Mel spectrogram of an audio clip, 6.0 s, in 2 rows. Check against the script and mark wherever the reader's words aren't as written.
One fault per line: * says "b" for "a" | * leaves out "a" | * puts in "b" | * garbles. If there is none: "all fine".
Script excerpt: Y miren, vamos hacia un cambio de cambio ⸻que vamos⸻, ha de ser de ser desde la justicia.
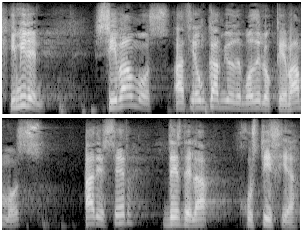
* puts in "si"
* says "modelo" for "cambio"
* leaves out "de ser"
